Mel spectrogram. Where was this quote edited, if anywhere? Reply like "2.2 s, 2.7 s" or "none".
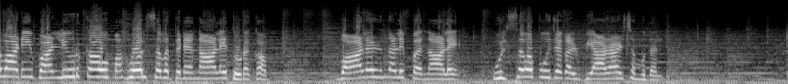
none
